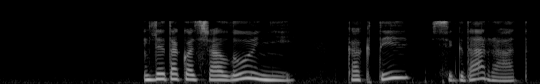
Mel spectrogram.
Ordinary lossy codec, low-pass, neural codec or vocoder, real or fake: none; none; none; real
